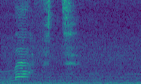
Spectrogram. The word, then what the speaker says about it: laughed: Have you laughed? So, we have that f sound. We don't say laughed.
